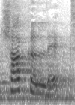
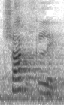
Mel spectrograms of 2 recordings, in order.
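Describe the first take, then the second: First: Chocolate in three syllables, schwa kept in the middle; fully sounded syllables. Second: Chocolate in two syllables, "chok-lit"; dropped schwa. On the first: Teacher showing students what isn't said, chocolate in three syllables. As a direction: say chocolate as choc-uh-let, middle vowel sounded. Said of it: "no estamos diciendo chocolate". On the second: Teacher showing students what is really said, chocolate as chok-lit. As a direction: say chocolate with the middle o erased. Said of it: "Estamos diciendo". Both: Shown as a demonstration.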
